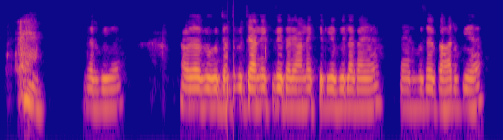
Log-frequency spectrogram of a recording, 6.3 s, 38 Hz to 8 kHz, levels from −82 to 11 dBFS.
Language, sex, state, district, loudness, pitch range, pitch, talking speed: Hindi, male, Bihar, Supaul, -24 LUFS, 135-145 Hz, 135 Hz, 170 wpm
